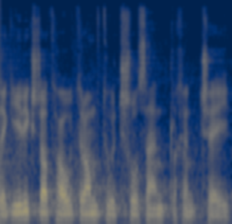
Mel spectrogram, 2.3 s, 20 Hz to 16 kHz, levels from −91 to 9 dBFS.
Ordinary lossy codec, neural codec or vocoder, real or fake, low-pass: none; vocoder, 44.1 kHz, 128 mel bands every 512 samples, BigVGAN v2; fake; 14.4 kHz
